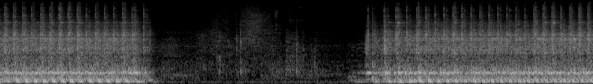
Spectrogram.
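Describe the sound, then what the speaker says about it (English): A sewing machine stitches through all layers of a fabric strap in fast, even bursts, pausing for about two seconds mid-seam before running on steadily, close and loud. "When you get to the end, pivot and sew all layers of all sides of the strap."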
